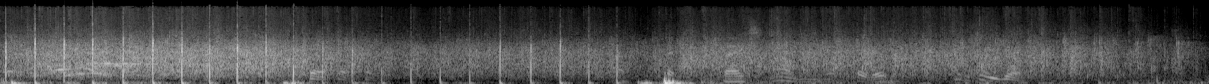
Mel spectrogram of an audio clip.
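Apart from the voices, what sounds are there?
audience applause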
